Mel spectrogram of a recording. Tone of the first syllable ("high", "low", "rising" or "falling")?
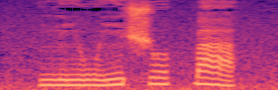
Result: low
